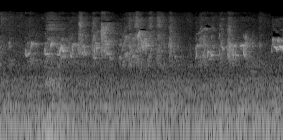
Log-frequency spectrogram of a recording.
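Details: Several red-whiskered bulbuls at home contesting territory, each bird differently tempered: rapid cheerful warbled phrases and chirps, sometimes overlapping, with light background noise.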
